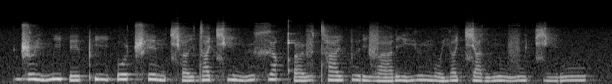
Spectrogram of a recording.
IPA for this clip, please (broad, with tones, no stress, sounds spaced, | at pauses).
ɖ͡ʐ ɵ˥˩ j m i˥˧ ʔ e˨˦ pʼ i˥˧ ʔ o˥ ʈ͡ʂʰ e˥˩ m t͡ɕʰ ɐ˨˦ i̯ d a˥ t͡ɕʰ i˥˩ m ʉ˥ x ɨ˥ qʼ ʉ˨˩˦ v tʰ a˥ i̯ p ɨ˥˧ ɾ i˨ v a˨˩˦ ɾ i˥˩ j ʉ˥˧ m o˨ j ɐ˥ t͡ɕ a˥˧ d n u˥˩ v u˥˧ t͡ɕ i˨ ɾ u˥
